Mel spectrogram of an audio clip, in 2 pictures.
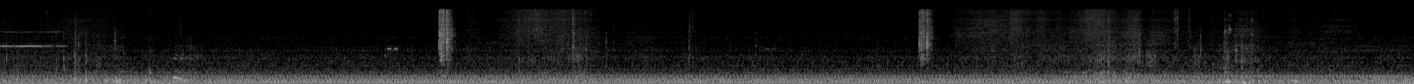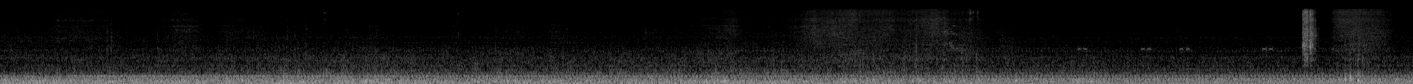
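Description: Vehicle engine idling steadily, heard from inside the cab, with three sharp clicks scattered through.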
